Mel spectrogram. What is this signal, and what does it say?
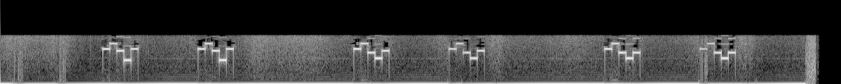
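Five-tone selective call (ZVEI), heard as quick runs of five tones, tones of about 70 ms. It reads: 88728 88728 88637 88637 88636 88636
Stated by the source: Five-tone ZVEI selective call received by SDR.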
